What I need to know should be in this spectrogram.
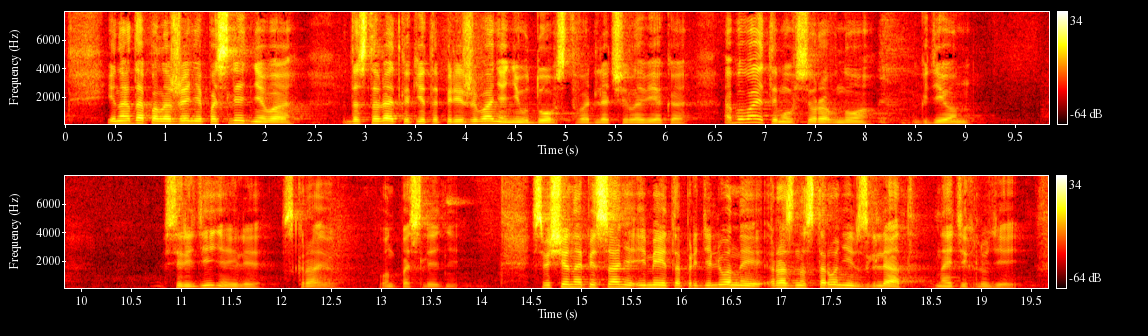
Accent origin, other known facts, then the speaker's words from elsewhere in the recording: Timashevsk, Krasnodar Krai, Russia; я из Тимошевска.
